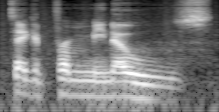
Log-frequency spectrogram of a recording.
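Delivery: put-on slow growled pirate accent. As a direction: talk like an old pirate. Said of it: "Now you sound like a pirate".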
